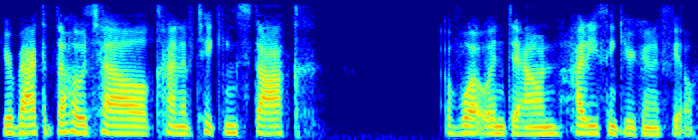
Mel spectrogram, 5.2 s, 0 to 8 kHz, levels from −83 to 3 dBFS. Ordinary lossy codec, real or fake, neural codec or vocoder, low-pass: AAC, 32 kbps; real; none; 7.2 kHz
